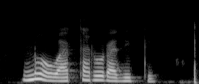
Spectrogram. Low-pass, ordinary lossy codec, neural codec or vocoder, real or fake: 19.8 kHz; none; autoencoder, 48 kHz, 32 numbers a frame, DAC-VAE, trained on Japanese speech; fake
